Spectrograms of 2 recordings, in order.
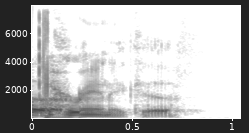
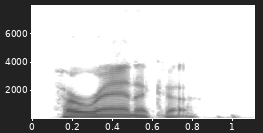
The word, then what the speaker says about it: Hranica: Uh, Heranica. Heranica.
